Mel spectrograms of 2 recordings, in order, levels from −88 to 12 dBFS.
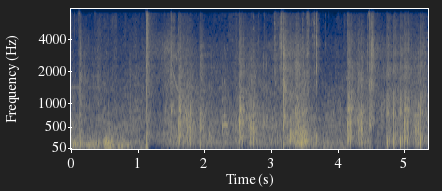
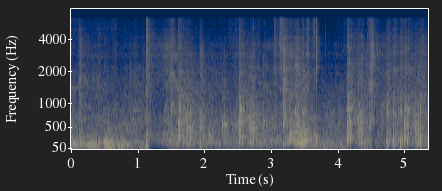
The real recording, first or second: first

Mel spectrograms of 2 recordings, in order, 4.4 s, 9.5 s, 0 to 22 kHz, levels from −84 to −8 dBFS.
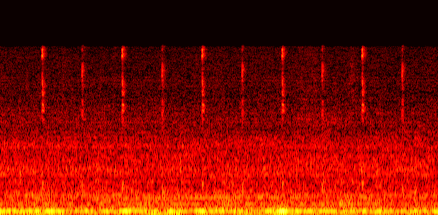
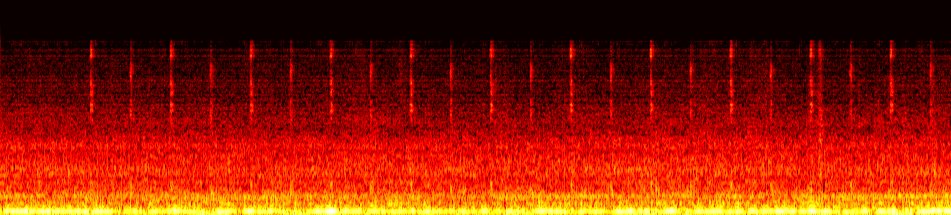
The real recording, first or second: first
